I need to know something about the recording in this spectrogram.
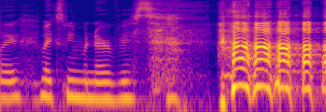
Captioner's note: laugh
